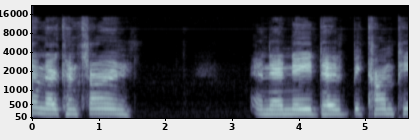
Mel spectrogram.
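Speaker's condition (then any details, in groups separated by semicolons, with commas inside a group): Cerebellar ataxia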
